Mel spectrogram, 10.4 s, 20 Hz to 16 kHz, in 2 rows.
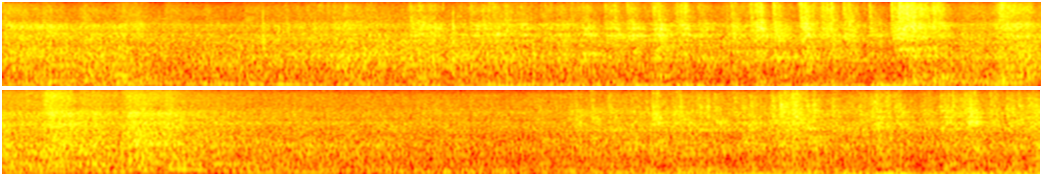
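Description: The fuel-injected 400 cu in V8 of a 1971 Chevrolet Camaro Z28 running at low speed as the car pulls up, with a brief rise and fall in engine speed about halfway through.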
